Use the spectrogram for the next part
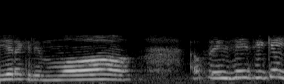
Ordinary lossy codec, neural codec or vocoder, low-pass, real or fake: AAC, 16 kbps; none; 7.2 kHz; real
